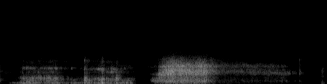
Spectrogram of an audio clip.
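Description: Two breathy exhalations during a beginners Pilates class, the second long and airy with a slight wheeze, close and soft, separated by a short gap.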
